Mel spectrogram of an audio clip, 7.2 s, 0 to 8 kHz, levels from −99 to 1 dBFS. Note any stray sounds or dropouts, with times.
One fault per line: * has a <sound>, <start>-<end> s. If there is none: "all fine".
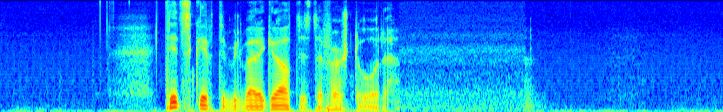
all fine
